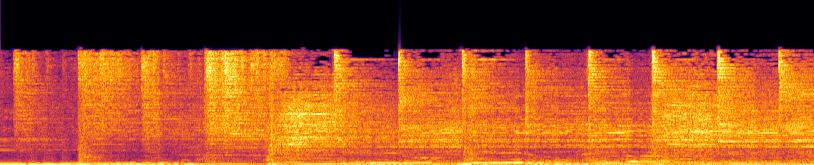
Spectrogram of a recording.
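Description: Live rock band playing: electric guitar chords ringing over a drum kit with regular cymbal strikes, the cymbals growing fuller about two seconds in.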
